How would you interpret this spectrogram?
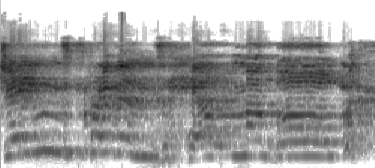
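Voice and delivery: loud, terrible put-on Scottish accent. Asked to repeat an earlier attempt, the speaker does a bad Scottish accent. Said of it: "the worst Scottish accent I've ever heard in my life".

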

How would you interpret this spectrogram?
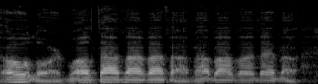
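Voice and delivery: mocking, flat, lifeless rote reading. Describing people reading prayers off their phones, mocking a lackluster prayer voice. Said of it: "They read that prayer in that kind of that lackluster voice".

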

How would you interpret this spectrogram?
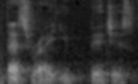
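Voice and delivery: fired-up, angry, self-pumping delivery. Retelling the line said before stepping on stage: imitating own angry pre-show line. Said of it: "Tim is angry".

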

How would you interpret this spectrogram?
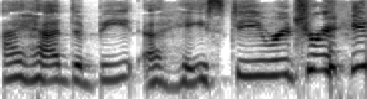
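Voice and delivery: normal talking voice

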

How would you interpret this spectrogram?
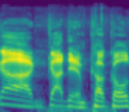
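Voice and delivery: ordinary delivery

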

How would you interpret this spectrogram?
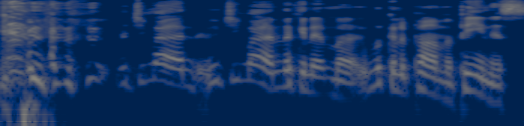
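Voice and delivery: very high, put-on courtly gentleman's voice. Joking about always asking first before sending a picture: mock gentleman voice. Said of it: "I'm a gentleman. I ask first".

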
